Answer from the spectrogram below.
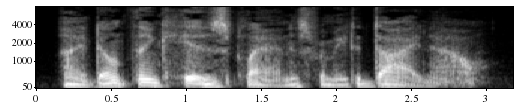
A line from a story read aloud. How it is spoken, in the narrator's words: he replied calmly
